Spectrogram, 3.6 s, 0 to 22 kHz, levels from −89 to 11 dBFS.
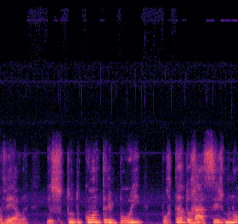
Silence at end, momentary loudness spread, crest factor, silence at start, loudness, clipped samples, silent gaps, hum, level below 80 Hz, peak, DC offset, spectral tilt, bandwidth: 0 s; 12 LU; 14 dB; 0 s; -16 LUFS; under 0.1%; none; none; -56 dBFS; -2 dBFS; under 0.1%; -6 dB/octave; 8.2 kHz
